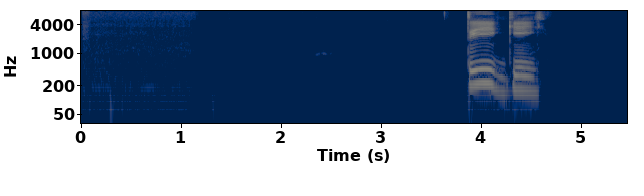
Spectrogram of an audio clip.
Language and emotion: Russian, positive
